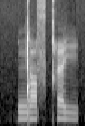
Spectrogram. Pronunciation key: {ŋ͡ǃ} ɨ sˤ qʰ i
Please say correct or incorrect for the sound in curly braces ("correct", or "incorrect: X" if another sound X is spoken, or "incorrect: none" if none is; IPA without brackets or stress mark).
correct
